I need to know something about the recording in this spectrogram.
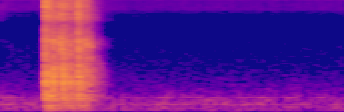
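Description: A single short clatter of a small hard object on the tabletop, about a quarter second in, lasting a third of a second.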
